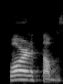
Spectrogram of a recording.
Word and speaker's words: thumb: Amin is giving us four thumbs up. Okay. So these are three words where the B is silent.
